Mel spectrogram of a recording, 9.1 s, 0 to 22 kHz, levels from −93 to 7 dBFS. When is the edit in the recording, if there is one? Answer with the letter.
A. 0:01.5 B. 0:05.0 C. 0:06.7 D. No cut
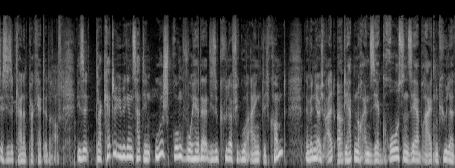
C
